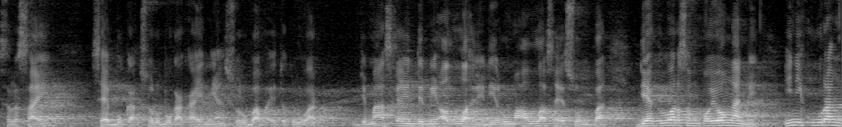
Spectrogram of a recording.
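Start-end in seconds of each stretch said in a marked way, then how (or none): none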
